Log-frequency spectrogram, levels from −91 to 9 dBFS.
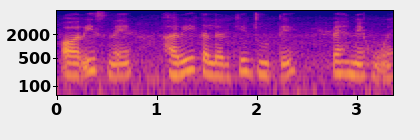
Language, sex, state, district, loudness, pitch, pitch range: Hindi, female, Madhya Pradesh, Dhar, -20 LUFS, 195 Hz, 185-220 Hz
